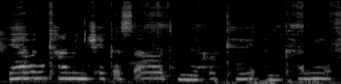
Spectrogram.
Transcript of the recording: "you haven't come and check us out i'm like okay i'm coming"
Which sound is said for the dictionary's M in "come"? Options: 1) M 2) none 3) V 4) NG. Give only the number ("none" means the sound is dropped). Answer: 1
